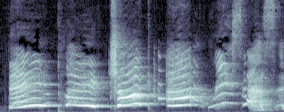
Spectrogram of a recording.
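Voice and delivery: high, slow, silly squeak with a laugh; squeaky voice. Shown as a demonstration. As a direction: squeak it like a little mouse. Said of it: "we're gonna squeak it this time".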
